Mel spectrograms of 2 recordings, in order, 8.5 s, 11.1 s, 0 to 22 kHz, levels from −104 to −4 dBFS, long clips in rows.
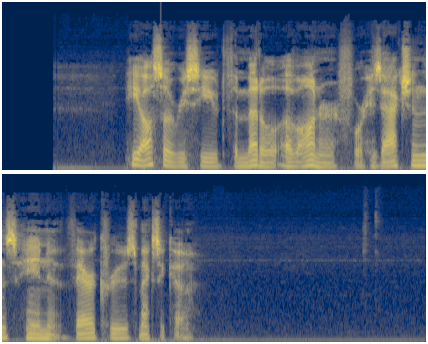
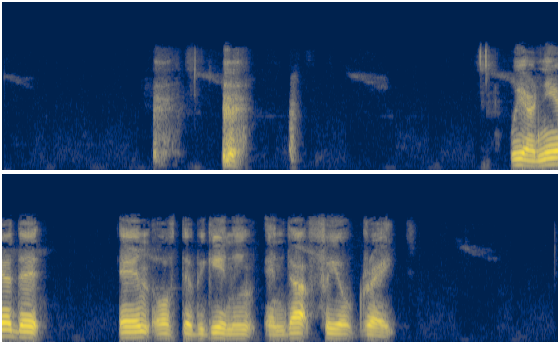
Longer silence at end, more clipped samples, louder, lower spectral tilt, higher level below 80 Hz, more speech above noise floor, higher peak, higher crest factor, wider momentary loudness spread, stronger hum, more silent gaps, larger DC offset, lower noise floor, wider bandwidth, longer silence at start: first, 2.3 s vs 1.65 s; neither; about the same, -18 LUFS vs -18 LUFS; second, -2 dB/octave vs -6 dB/octave; first, -54 dBFS vs -66 dBFS; second, 41 dB vs 69 dB; about the same, 0 dBFS vs -2 dBFS; about the same, 22 dB vs 18 dB; first, 15 LU vs 12 LU; neither; neither; neither; second, -62 dBFS vs -85 dBFS; first, 13.5 kHz vs 7.6 kHz; second, 1.25 s vs 1.5 s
